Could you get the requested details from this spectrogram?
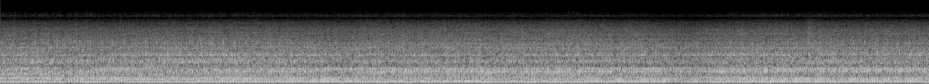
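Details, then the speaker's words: Ferrari 360 Challenge Stradale Spider V8 idling during fault tracing: steady idle with constant low drone and even hum underneath; belt tension feels okay and WD-40 on the pulleys did not remove the noise; source still unknown, abnormal noise at idle. "fired up the engine and uh checked the belts the tension on all of those kind of feels okay at first touch and next thing we've done is fire it up spread a bit of wd-40 on just the pulleys here and again the noise is still there"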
